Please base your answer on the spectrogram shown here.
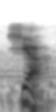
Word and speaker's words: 下: Ha is the pronunciation of this character in Korean language, and Chinese pronunciation is xia, xia, having tone number 4 value.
